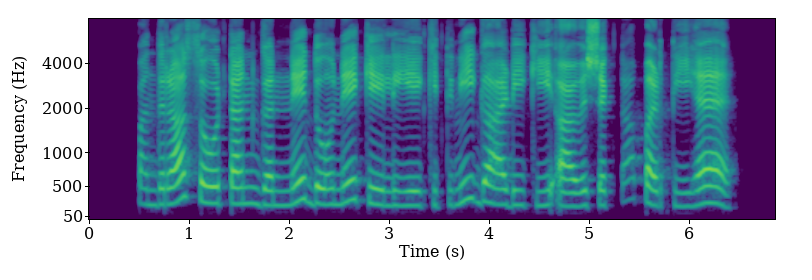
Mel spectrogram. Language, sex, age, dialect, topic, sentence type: Hindi, female, 18-24, Garhwali, agriculture, question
